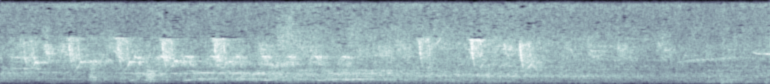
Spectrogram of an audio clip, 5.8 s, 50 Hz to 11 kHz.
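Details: Common tailorbird, adult, in Ubon Ratchathani, Thailand, 2 March 2023: sharp, high chirps repeated at a fairly even pace, around two or three per second, against constant hiss with faint lower whistles.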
